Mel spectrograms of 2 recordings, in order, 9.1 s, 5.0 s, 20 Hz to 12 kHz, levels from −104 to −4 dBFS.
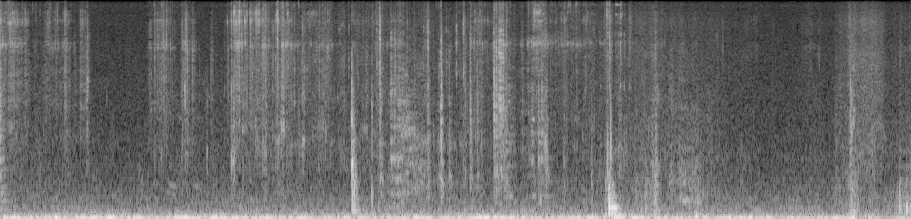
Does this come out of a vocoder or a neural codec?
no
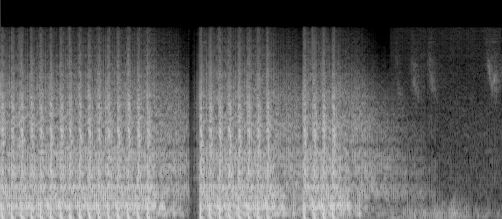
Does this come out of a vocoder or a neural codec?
yes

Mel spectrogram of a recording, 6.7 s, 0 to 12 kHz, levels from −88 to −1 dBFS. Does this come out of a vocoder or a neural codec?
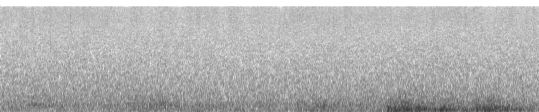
no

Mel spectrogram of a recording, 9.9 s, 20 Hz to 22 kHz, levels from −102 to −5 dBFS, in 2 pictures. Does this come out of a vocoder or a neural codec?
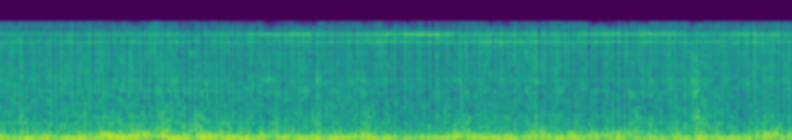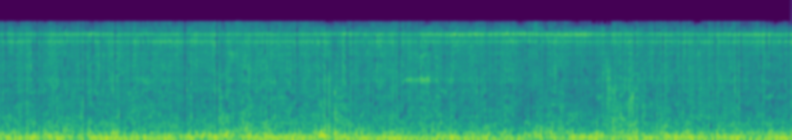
yes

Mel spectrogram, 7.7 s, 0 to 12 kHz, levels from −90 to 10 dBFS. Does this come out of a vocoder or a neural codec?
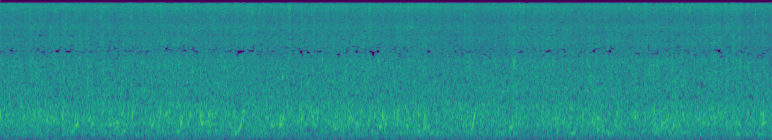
no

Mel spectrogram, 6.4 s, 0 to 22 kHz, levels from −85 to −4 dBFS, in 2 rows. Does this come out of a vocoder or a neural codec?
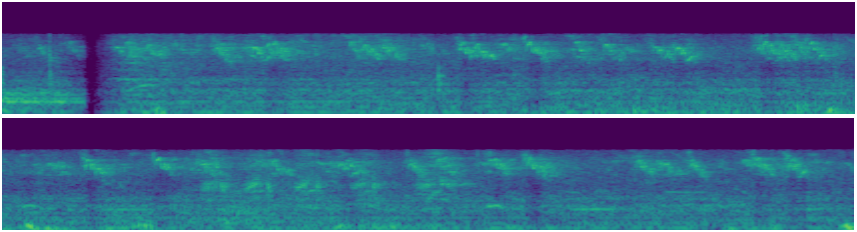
no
